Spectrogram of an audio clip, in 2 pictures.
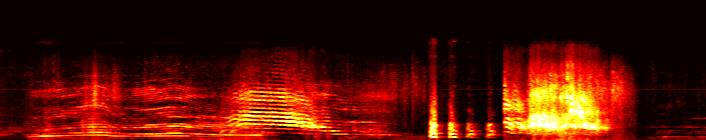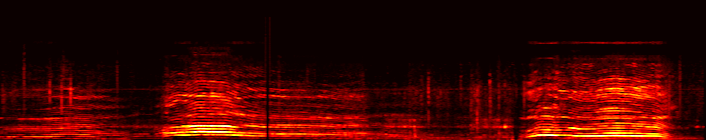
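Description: Several cats caterwaul at a dog in long, wavering, high yowls that rise and fall. Midway come a few short, sharp sounds and a harsh, noisy burst before the yowling resumes.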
